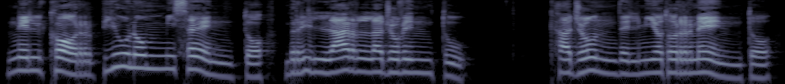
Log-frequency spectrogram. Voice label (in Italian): espressivo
